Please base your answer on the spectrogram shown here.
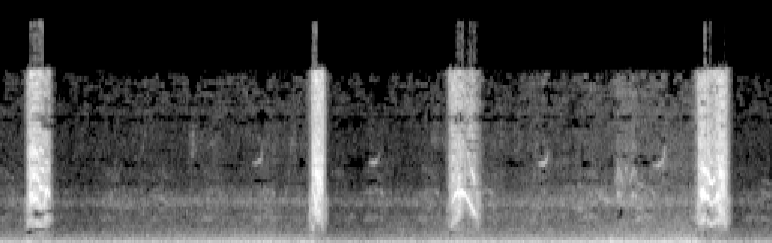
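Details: Female Double-collared Seedeater call used to stir a male into singing: four brief, harsh, high-pitched chips at irregular gaps of one to two seconds, with a low steady hum underneath.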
